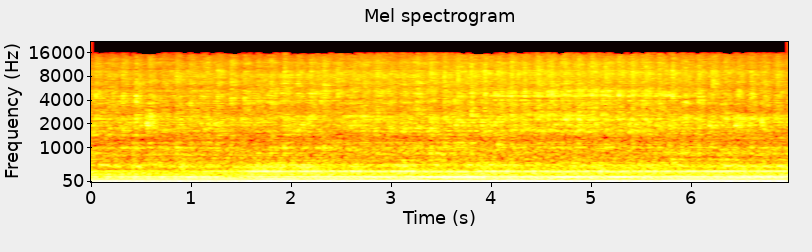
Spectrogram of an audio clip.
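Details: Renault R2087 (Goélette) 4x4, first start in a long time after engine rebuild, alternator and electric fuel pump fitted, weak old battery: deep, steady idle with an even low thrum around 220 beats a minute, no knocks or misses; normal idle.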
